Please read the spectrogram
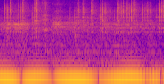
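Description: Contemporary chamber-ensemble music dominated by a deep, low rumble that swells and dips every half second or so, with faint sustained high tones above it.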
